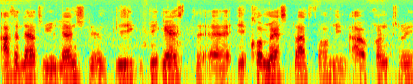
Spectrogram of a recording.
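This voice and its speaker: A man in a West African French accent speaks at a fairly high pitch with fairly even intonation. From Burkina Faso. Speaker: entrepreneur. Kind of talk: interview. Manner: halting.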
